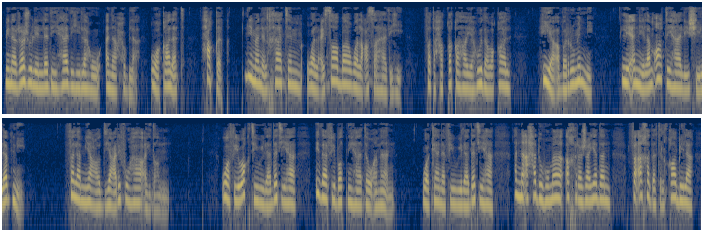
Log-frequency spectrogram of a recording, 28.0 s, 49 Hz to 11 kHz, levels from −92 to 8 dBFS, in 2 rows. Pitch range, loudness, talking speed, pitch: 170-220 Hz, -24 LUFS, 95 wpm, 195 Hz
